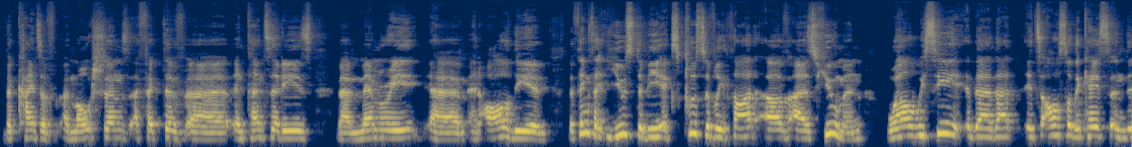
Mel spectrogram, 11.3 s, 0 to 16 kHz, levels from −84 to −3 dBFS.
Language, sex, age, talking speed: English, male, 20-39, 180 wpm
